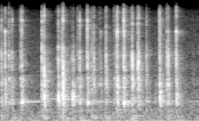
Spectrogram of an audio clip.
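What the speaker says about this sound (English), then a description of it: "The moment I start typing" Quick bursts of keystrokes on a computer keyboard, close and crisp, in an irregular typing rhythm with short pauses and no talking.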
